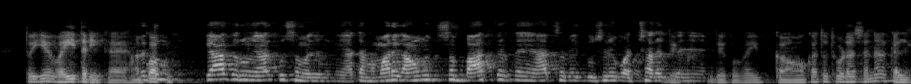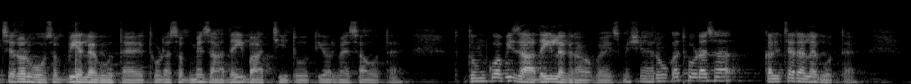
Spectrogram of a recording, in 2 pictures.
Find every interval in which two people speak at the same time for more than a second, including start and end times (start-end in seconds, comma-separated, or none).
none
